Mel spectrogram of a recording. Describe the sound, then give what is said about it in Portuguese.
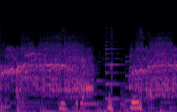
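A person imitates a horse's neigh with a shaky, wavering whinny, fairly loud, surrounded by brief vocal noises and background murmur. “o cavalo tá que tá, ele não aguenta. Ele tem que dar o ar dele.”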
